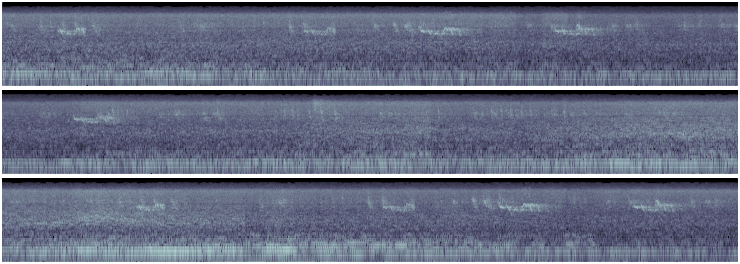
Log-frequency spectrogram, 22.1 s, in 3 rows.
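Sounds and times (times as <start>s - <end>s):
low rumble of engine or traffic: 0.0s - 22.0s
bird chirping: 2.8s - 11.2s, 18.2s - 22.0s.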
